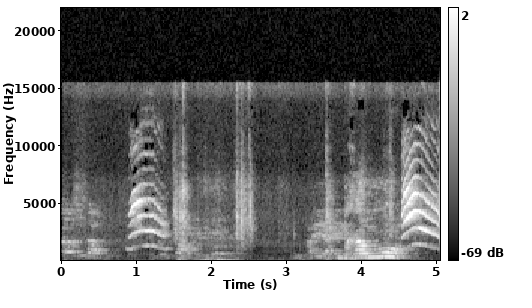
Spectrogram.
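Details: Kitten indoors in a room giving several rising-then-falling meows with bright harmonics, one near the start, a pair of overlapping cries toward the end, with a woman speaking between them.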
